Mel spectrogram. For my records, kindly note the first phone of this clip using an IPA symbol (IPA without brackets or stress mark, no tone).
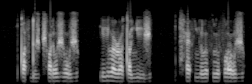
tˤ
